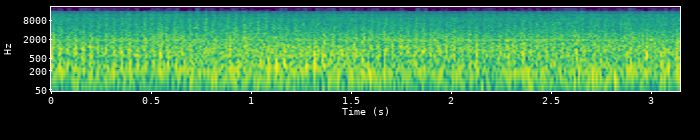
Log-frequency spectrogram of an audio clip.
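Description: A helicopter engine and rotor in a video game drone steadily with a constant low throbbing hum, close and loud throughout, with no voices.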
